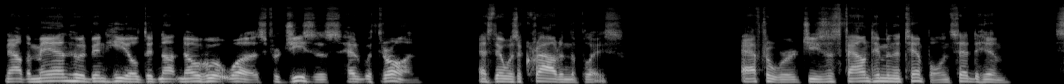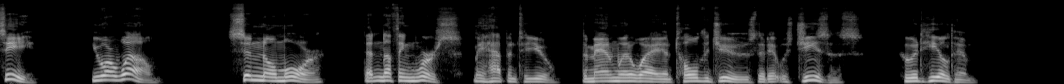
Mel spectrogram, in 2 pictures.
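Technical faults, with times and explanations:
Nothing stood out as a technical problem on listening.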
